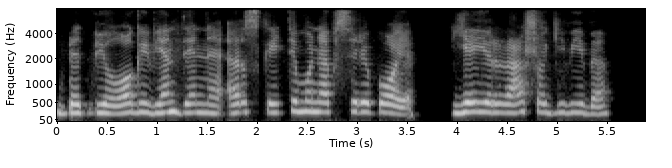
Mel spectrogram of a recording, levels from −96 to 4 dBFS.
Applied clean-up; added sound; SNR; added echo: neural mask model Resemble Enhance denoiser.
